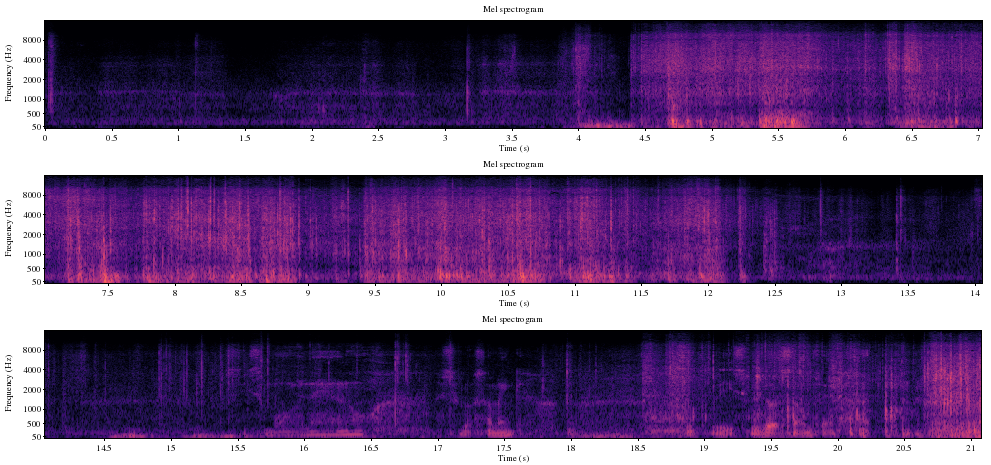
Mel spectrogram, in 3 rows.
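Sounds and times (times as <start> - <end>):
rustling and crackling: 3.9 - 16.9, 17.8 - 21.0.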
